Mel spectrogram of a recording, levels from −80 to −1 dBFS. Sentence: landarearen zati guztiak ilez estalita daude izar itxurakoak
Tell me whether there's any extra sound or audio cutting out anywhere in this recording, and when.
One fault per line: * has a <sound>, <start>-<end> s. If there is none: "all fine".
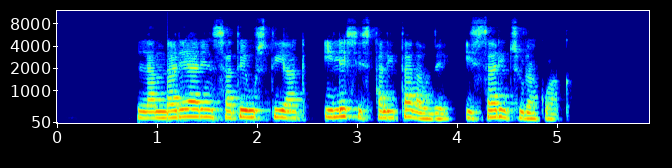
all fine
